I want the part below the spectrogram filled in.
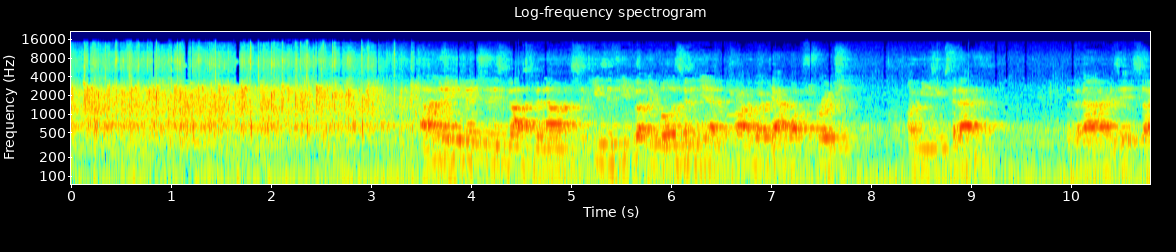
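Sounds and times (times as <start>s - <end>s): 
dense audience applause: 0.0s - 3.8s
speech: 3.7s - 9.3s, 10.0s - 10.7s.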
